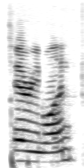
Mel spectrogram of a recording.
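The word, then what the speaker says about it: Eryone: How do you guys pronounce that? ERY. Airy one.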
